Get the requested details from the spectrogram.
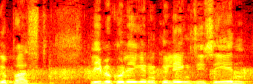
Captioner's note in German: Beifall SPD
